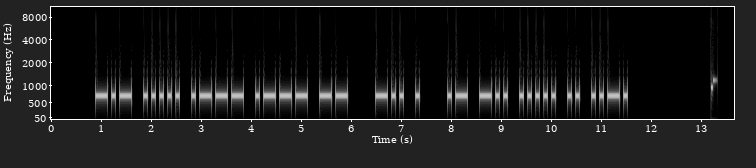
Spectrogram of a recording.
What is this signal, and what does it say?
Morse code, heard as a keyed tone, about 15 wpm, 700 Hz. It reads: K5JJM DE AD5IF
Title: USA Callsign DE Callsign - 5 Characters - 15wpm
